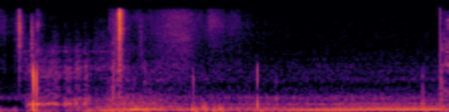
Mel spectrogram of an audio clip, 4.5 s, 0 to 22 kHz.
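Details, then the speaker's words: 2004 Ford F-150 5.4L with lean codes P0171/P0174, fuel trims +86: idle around 1,000 rpm, slightly high, steady low rumble with occasional misfire-like stumble turning very rough; vacuum leak, O2 sensors flat. "You can feel it maybe misfiring every once in a while, but it's not too bad. Oh, now it's really rough, super rough."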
